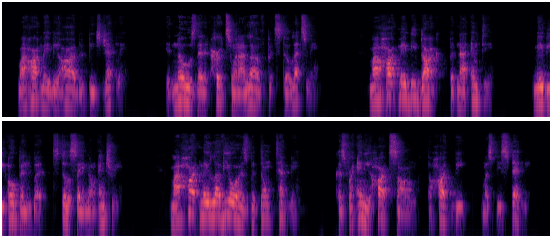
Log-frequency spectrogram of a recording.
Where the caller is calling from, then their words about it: Philadelphia, Pennsylvania, United States; I'm coming from Philadelphia, Pennsylvania, which is in America.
